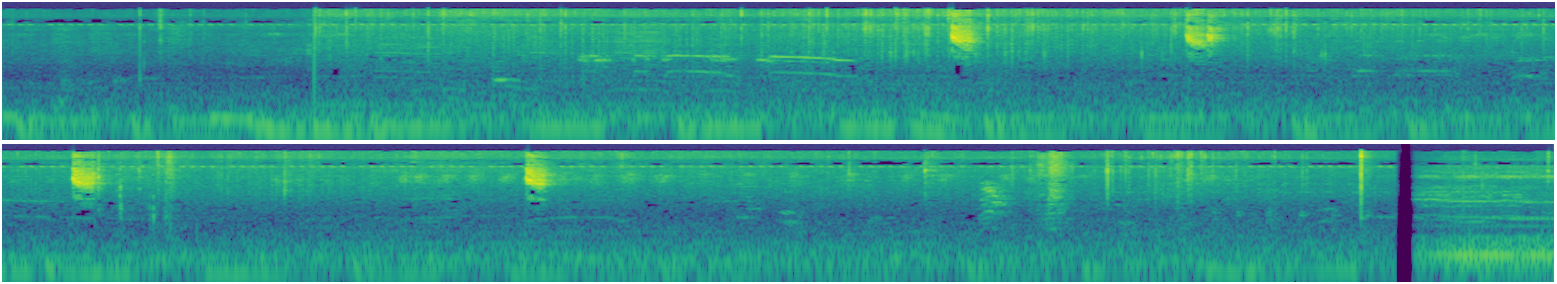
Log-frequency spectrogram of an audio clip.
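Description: A wood fire crackles and pops softly.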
